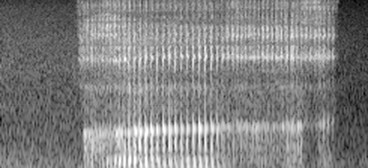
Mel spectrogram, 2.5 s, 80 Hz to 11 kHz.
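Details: A single rattling, fluttering snore about two seconds long with a buzzing, vibrating quality, from a how-to-stop-snoring 3D animation.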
